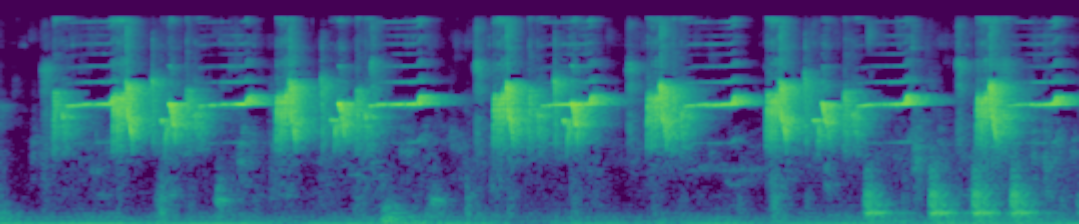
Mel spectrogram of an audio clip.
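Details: Flowerpecker singing steadily during home training: about eight rapid, buzzy phrases, each ending in a thin, held high whistle, with soft low tapping sounds near the end.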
